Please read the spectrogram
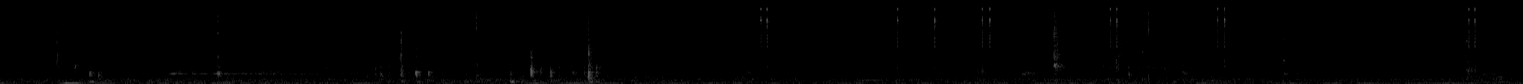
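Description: Faint typing on a laptop keyboard: irregular, scattered key clicks, with a cluster of sharper clicks past the middle.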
